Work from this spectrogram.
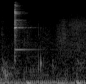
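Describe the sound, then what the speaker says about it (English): Ice cubes drop into a bourbon cocktail with a single faint, bright clink early on, followed by quiet background rustle. "I'm going to throw in some ice to chill this down"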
